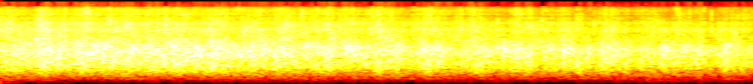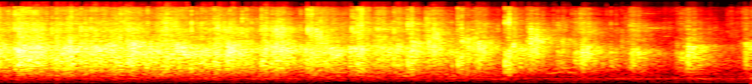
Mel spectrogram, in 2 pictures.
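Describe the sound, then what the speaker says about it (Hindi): Theatre audience applauding after a stage play, a full, loud burst of clapping that holds steady at first, then thins out and fades toward the end into scattered claps. "एक बार तालियां बढ़िया से बजा दीजिए।"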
